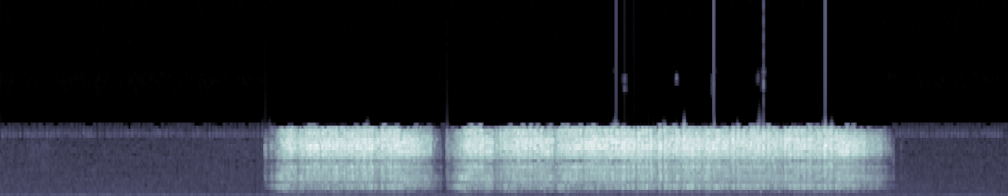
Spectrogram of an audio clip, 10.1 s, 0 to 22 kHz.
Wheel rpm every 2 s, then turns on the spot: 0, 70, 130, 160, 30.
none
